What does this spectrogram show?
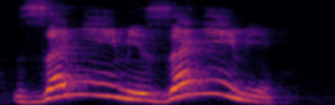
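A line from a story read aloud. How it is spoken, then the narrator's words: Shouting. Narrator (Russian): кричала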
